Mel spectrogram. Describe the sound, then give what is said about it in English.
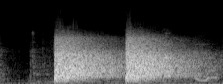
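Two loud gunshots fire in quick succession at a door as it opens, each a sharp crack that rings out into a long, slowly fading tail, with a faint low hum in the pauses. “Take good aim and shoot as soon as he opens that door.”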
